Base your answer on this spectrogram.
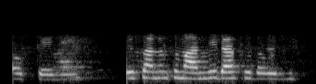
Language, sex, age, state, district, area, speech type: Punjabi, female, 18-30, Punjab, Barnala, urban, conversation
